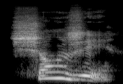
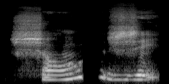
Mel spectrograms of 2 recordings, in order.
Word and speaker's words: changer: So when we have G following by E or by E, it's going to turn into a soft G.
